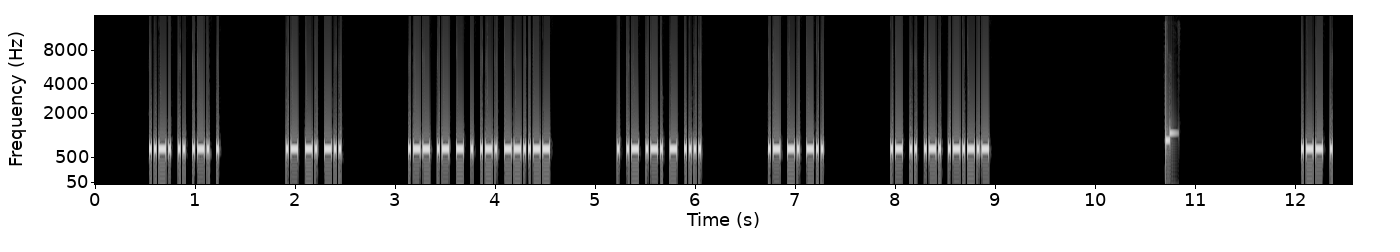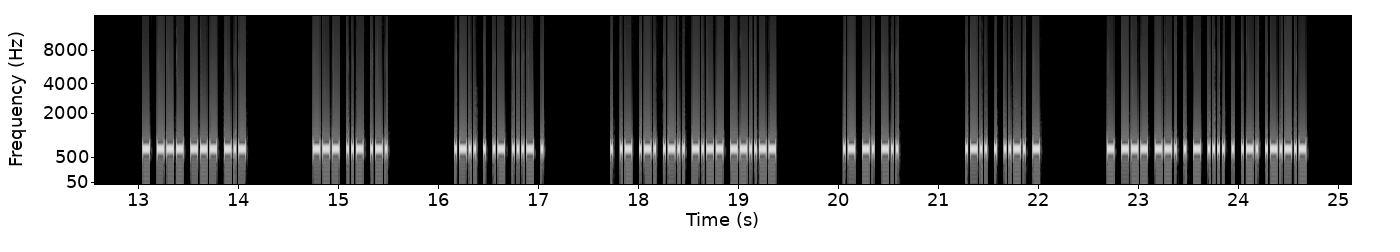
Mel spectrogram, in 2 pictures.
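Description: Rapid Morse code at 50 words per minute with four-times word spacing, sending a practice sentence built from the top 400 words as a steady mid-pitched beep, keyed into quick bursts grouped like words with short pauses between them, plus one sharp click partway through. No voices.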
